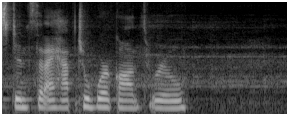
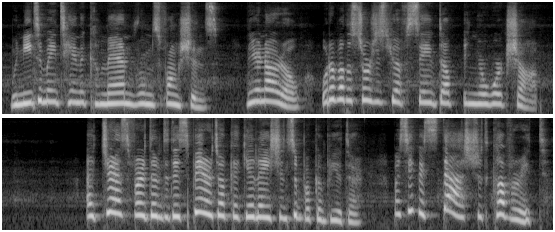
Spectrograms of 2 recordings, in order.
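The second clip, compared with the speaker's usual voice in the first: higher, urgent emergency report; lightly voiced crisis crew; 6 semitones higher than usual. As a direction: read it like a bridge crew in alarm. Voices anime crisis dialogue.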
